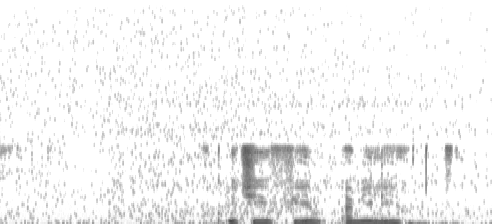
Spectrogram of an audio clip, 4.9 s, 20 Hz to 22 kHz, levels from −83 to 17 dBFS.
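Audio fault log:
Throughout: overdone noise removal. The background drops and breaks up into twinkling specks, because aggressive noise reduction suppressed quiet frequency bands.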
